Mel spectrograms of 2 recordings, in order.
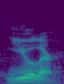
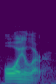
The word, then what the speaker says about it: Euler: formula now i've heard a lot of people pronounce this name a lot of different ways i've heard euler a lot okay and i won't necessarily get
